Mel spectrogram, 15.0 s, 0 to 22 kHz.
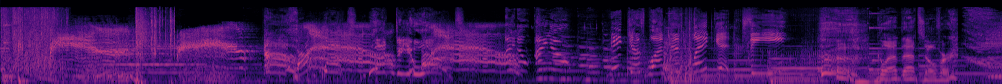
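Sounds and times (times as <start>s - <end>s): cartoon cat yowling: 2.9s - 7.8s.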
